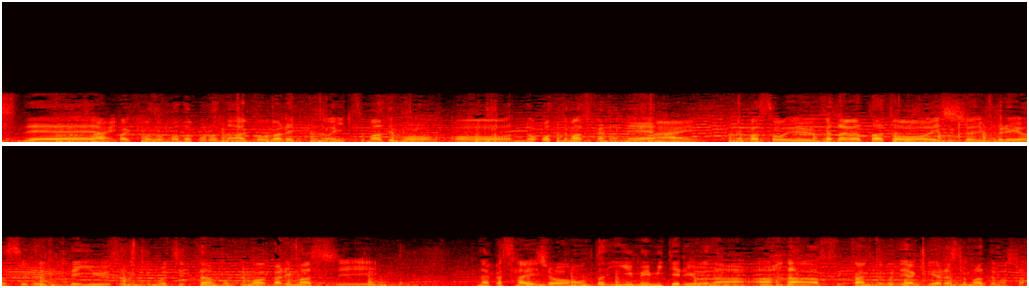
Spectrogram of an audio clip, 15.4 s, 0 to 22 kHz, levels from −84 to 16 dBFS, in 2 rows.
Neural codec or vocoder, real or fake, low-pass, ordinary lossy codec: none; real; none; none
